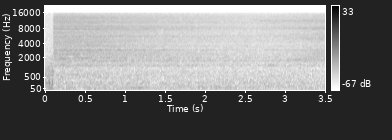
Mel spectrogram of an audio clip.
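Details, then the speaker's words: Compressed air hose inflating a small inner tube to push out a GTO door skin dent: a steady, bright hiss; an air leak somewhere, possibly in the inner tube, not confirmed. "sounds like we have a leak somewhere it's doing the trick right there maybe a little bit more I don't know where that leak is maybe this interent tube's got a leak I don't know"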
